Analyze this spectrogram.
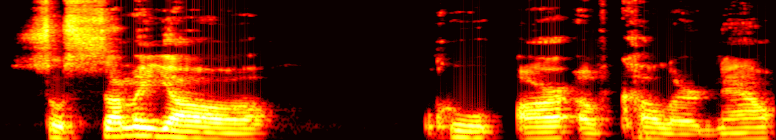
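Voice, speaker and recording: A soft-spoken man talks at a medium pitch. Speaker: video diary vlogger. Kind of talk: casual vlog monologue. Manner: halting, many fillers.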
